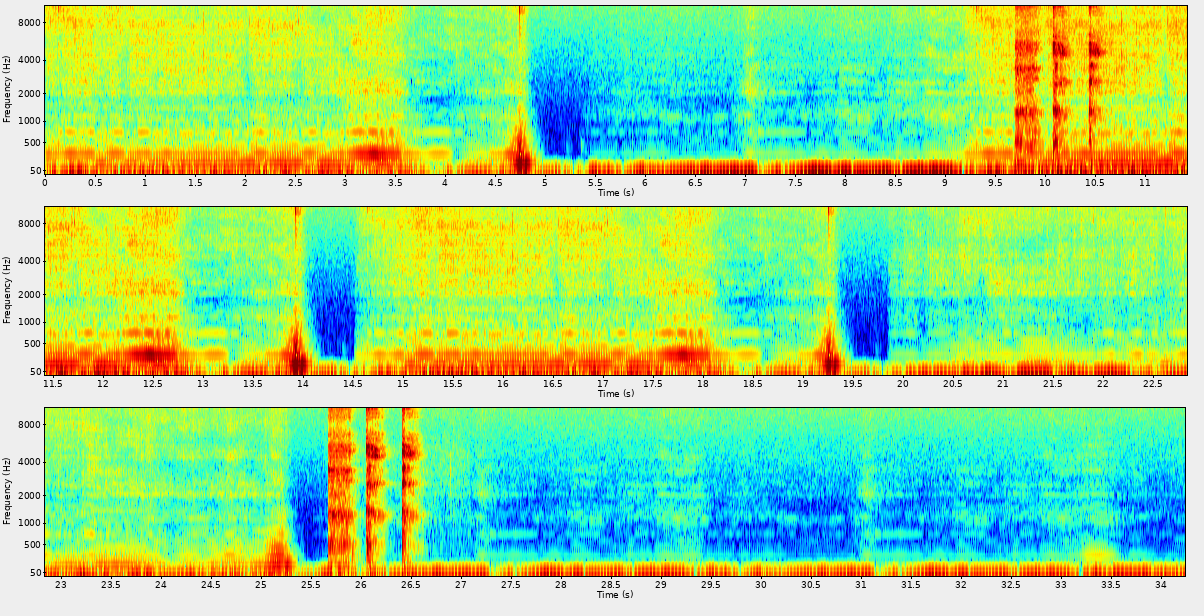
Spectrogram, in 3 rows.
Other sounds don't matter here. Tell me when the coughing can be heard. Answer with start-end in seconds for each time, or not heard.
9.7-10.8, 25.6-27.1.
